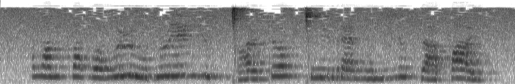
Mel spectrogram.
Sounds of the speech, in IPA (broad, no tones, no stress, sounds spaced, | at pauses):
ðˤ æ m f e zˤ u v u ɭ u d ɹ e ɭ ɲ ø ç ɡ͡ǀ ɑ ɭ t ø lˠ ɡ͡ǀ y r æ v u m ɮ ɯ f ø tˤ y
